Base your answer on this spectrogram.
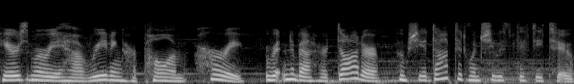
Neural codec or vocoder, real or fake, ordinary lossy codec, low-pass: none; real; Opus, 24 kbps; 7.2 kHz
